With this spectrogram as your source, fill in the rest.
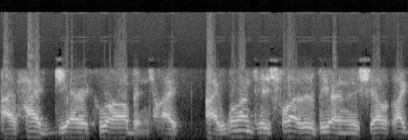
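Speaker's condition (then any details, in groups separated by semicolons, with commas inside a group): Voice box damage from tracheostomy; fire at 30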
